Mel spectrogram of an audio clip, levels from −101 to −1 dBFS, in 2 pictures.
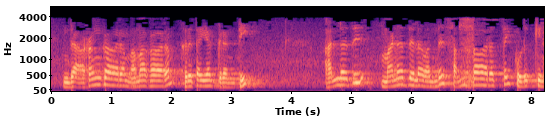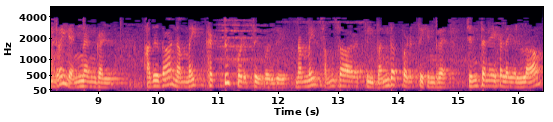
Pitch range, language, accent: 145-185 Hz, Tamil, native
